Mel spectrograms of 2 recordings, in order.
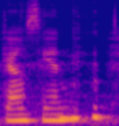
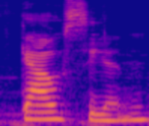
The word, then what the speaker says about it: Gaussian: Gaussian. I never know how to say that. I looked up the pronunciation on YouTube, and it's like it's Gaussian, Really?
